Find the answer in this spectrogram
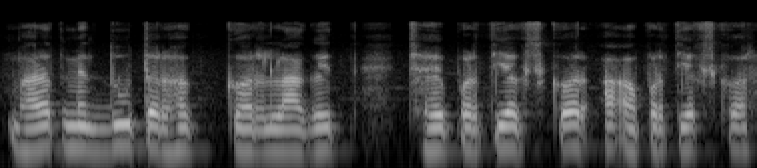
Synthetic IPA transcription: bʱaɾət̪med̪ut̪əɾɦəkː | əɾlaɡəjt̪ | t͡ʃʰəpɾət̪jəkt͡ʃkəɾa̰ʔəpɾət̪jəkt͡ʃʰkəɾ

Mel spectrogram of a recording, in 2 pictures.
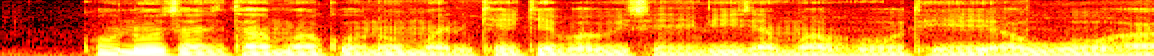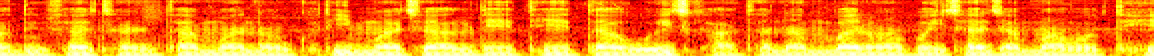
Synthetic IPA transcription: koːnõsə̃nst̪ʰamãkoːnõmənkʰekebʱɐʋɪʃjənɪd̪ʱid͡ʒɐmaɦot̪ɦeɐʋoɦad̪uːsɾasə̃nst̪ʰamãnɔːkɾimãt͡ʃald̪et̪ʰet̪aʊɦɪt͡ʃkʰaːt̪anə̃mbəɾmãpəɪsad͡ʒɐmaɦoːt̪ɦeː

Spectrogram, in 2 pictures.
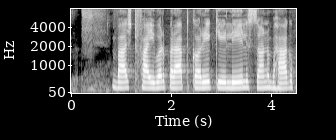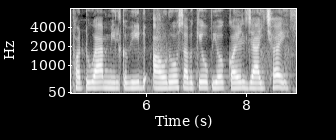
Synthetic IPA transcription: basʈpʰajbəɾpɾapt̪kəɾekelelsənbʱaɡpʰəʈuamilkbiɖawɾosəbʱkeupjoɡ̚kəɾeld͡ʒajt͡ʃʰəj

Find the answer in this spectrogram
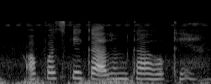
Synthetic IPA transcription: ə̰pət͡ʃkekaːɾənkaɦokɛ

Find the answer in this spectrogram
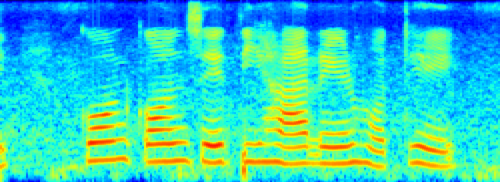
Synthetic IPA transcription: kɔːnkɔːnset̪ɪɦaːɾːeːɽ̃ɦoːt̪ɦeː

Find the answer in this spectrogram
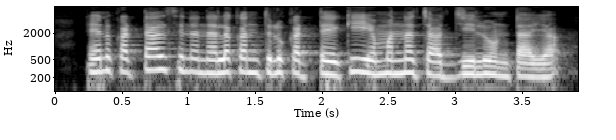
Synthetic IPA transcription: ne̞ːnukɐʈːaːlsinɐnɛlɐkɐnt̪ulukɐʈːe̞ːkieːmɐnːɐt͡ʃaːɾd͡ʒiːluːɳʈaːja̰

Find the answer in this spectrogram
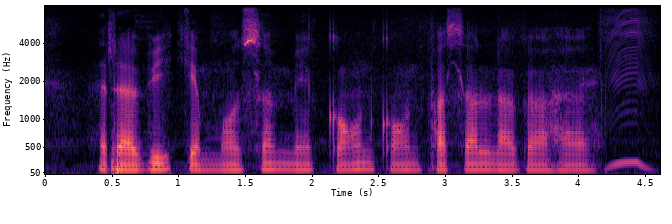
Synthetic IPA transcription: ɾɐbikemɔːsəmːẽkɔːnkɔːnfʰɐsəlːɐɡaɦɛː

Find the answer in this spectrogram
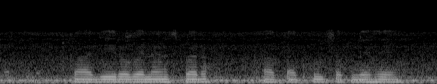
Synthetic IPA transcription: kaːd͡ʒiːɾoːbɛːlə̃nspɐɾkʰaːt̪akʰuːlsɐkleɦɛː

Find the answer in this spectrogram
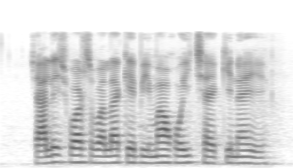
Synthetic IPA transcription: t͡ʃalisʋəɾsʋalakebimaɦoit͡ʃʰɛkinəɦi

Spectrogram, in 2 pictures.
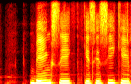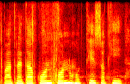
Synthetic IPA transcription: bẽːŋkse | keːsisikepaːt̪ɾət̪akɔːnkɔːnɦoːt̪ʰesəkʰi

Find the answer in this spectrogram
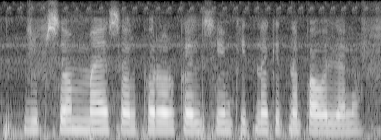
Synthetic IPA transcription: d͡ʑipsəmːɛsəlpʰəɾɔɾkəlsiəmkit̪nakit̪napaʋəld͡zala

